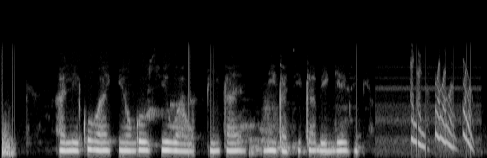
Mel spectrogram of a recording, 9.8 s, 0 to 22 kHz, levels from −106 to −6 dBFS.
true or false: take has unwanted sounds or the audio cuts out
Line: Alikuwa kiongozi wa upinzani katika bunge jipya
true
